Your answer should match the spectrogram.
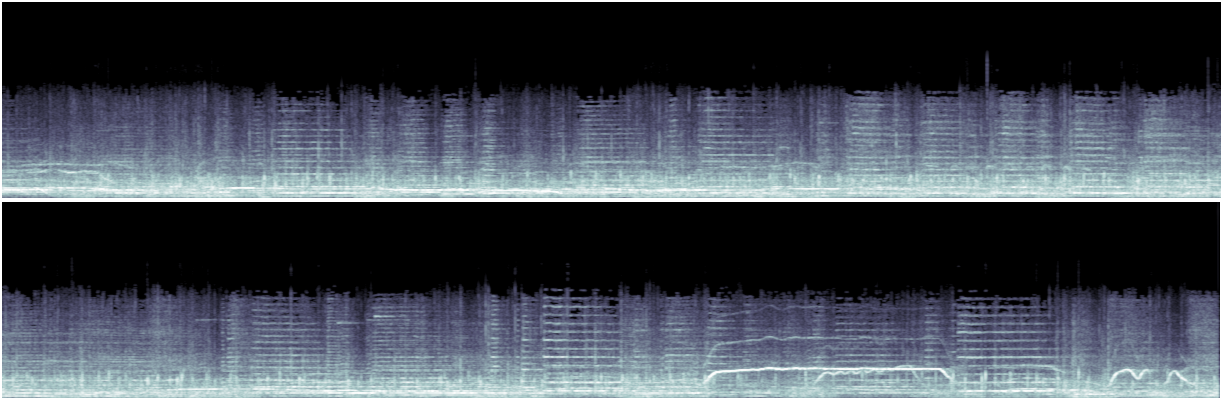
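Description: A banquet-hall crowd clapping and cheering over loud music.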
